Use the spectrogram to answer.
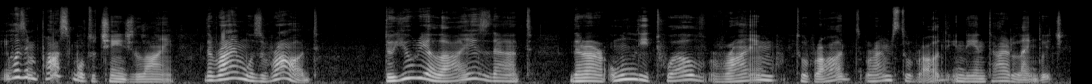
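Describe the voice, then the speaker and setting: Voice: medium pitch, sing-song, unhurried, gravelly, pitched above the performer's own voice, exaggerated voice. A reader voicing a mild, distracted, pedantic middle-aged male poet held in a prison cell. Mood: vague. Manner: mild, distracted, fussily precise. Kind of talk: audiobook-style reading aloud.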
